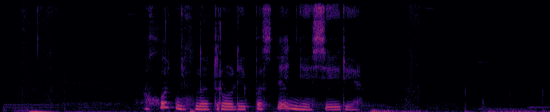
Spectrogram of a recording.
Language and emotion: Russian, sad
